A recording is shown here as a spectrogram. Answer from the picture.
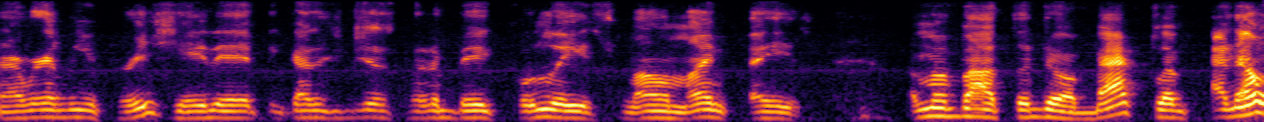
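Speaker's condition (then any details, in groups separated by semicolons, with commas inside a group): Spinocerebellar ataxia type 7, SCA7; speech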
